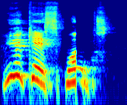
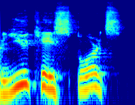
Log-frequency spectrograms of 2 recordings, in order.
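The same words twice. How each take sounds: First: High, slow Scottish "U K Sports" sign-on; Scottish announcer. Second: Slow, lightly Scottish "U K Sports"; a hint of the Scottish reporter, drawn out; mild Scottish. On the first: Pretend. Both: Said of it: "his name is Ian McGregor".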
